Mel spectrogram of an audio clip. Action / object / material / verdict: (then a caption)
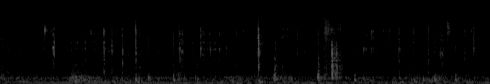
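scrape / bar soap and knife blade / soap / none. A utility knife blade scrapes and carves shavings along the edges of a solid white bar of soap held in the hand. The quiet sound is a dense run of crisp, dry ticks and crackles with a bright, high edge, and each short scrape dies away almost at once.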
